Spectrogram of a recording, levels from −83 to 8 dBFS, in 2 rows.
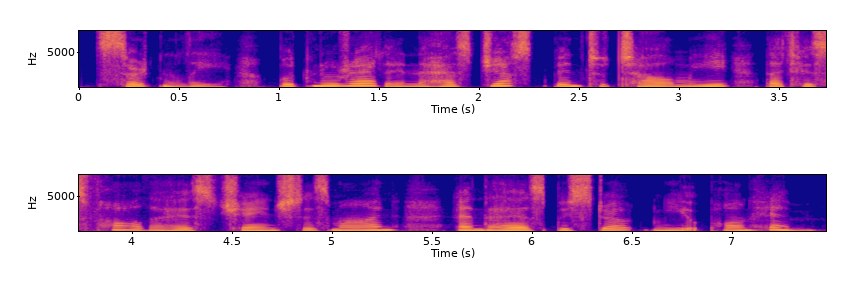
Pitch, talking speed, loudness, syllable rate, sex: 225 Hz, 175 wpm, -18 LUFS, 4.7 syllables/s, female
